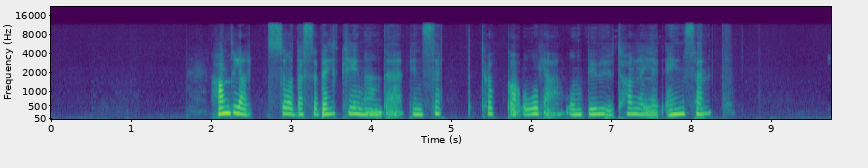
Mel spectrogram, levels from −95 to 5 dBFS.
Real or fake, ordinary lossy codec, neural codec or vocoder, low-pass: fake; none; codec, 24 kHz, 0.9 kbps, WavTokenizer, medium music audio release; none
